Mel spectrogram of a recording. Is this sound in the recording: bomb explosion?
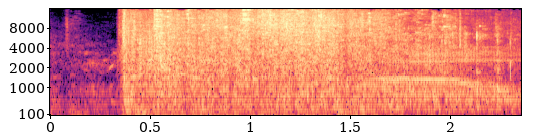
yes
